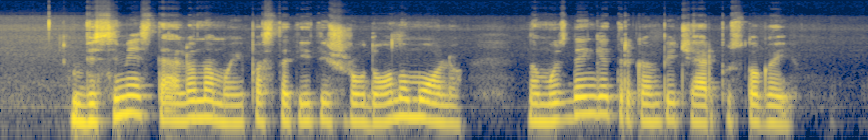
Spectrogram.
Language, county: Lithuanian, Klaipėda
